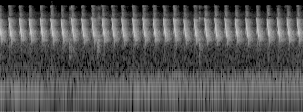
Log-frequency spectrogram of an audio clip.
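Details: A ciblek gunung prinia delivers its ngebren song for bird-training: a fast, unbroken series of piercing high chips, evenly spaced at about eight per second, with a quiet low drone behind.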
